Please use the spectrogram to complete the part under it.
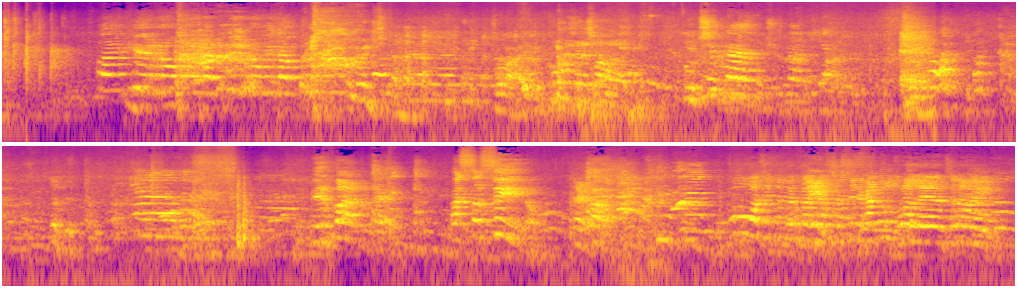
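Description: A young woman speaks with animation from a stage, in an echoing hall.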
